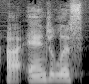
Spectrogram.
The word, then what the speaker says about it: Angelus: Angelus, am I pronouncing his name right, Kelly? – Yep.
